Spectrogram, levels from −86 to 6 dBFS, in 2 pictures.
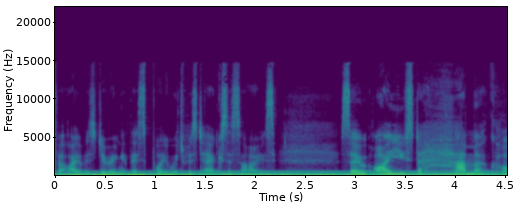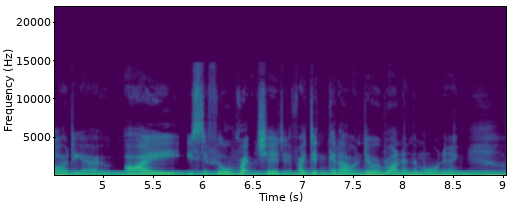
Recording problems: electrical hum; noticeable; throughout; 50 Hz, 10 dB below the speech
low rumble; noticeable; throughout; 15 dB below the speech

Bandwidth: 14.5 kHz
